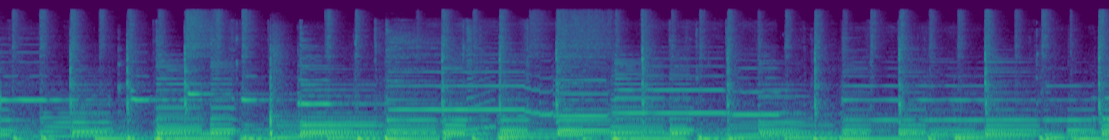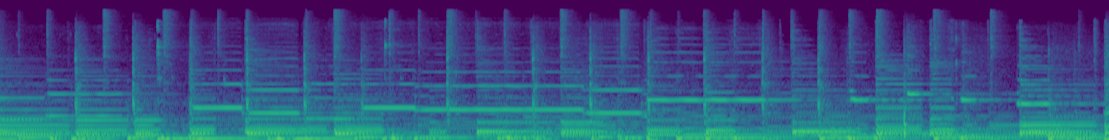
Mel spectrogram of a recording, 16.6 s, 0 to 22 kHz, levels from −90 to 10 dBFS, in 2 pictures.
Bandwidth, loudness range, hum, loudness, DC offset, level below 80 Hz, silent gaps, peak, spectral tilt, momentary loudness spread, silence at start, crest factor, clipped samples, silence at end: 16 kHz; 2 LU; none; -25 LUFS; under 0.1%; -28 dBFS; none; -8 dBFS; -7 dB/octave; 4 LU; 0 s; 16 dB; under 0.1%; 0 s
